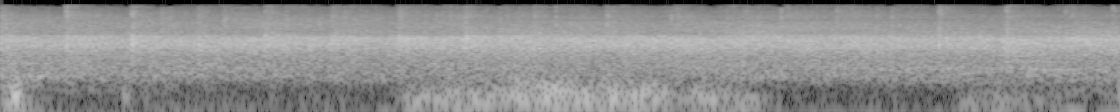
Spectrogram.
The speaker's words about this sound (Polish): Ogromne brawa dla laureatów.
